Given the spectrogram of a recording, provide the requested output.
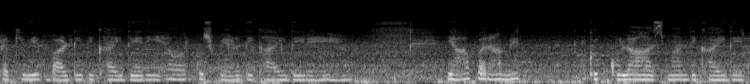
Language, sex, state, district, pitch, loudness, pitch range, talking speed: Hindi, female, Chhattisgarh, Korba, 215 Hz, -18 LUFS, 205-225 Hz, 200 wpm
